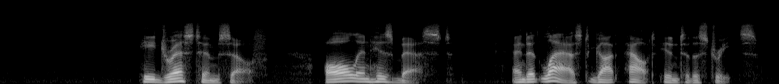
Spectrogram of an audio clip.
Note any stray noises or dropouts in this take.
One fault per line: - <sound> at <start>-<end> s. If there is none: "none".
none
